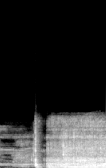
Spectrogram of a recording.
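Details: Nescafe Dolce Gusto coffee maker reassembled after fixing its pump: click, then steady buzzing pump hum holding even to the end as steaming water runs through the pod; brewing normally.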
